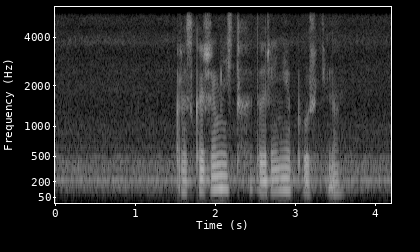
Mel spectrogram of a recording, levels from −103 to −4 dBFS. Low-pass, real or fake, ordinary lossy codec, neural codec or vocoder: 5.4 kHz; fake; none; codec, 16 kHz, 6 kbps, DAC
